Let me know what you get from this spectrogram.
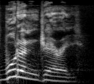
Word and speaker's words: Wurundjeri: And the proper pronunciation of it, though, it's not Wurundjeri, it's Wurundjeri. Wurun is a red gum tree. Wurun and Jerry is the little bug, the barty grub, the widgety grub in the tree. So the proper pronunciation is Wurundjeri.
